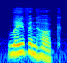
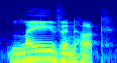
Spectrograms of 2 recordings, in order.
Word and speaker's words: Leeuwenhoek: Pronunciation. Leeuwenhoek. Oh, that's so easy. Leeuwenhoek. I did this for the other one. Leeuwenhoek.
